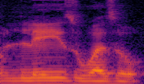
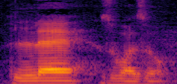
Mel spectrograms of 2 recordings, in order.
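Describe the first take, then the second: First: The vowel in les is a closed e. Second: The vowel in les is an open e. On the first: This is everyday spoken usage. "in spoken French, they have become a closed vowel" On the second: This is formal lyric or theatrical diction. "In proper lyric diction and theatrical French, they have to be an open vowel"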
